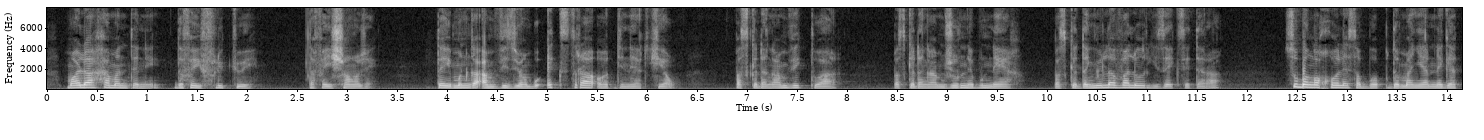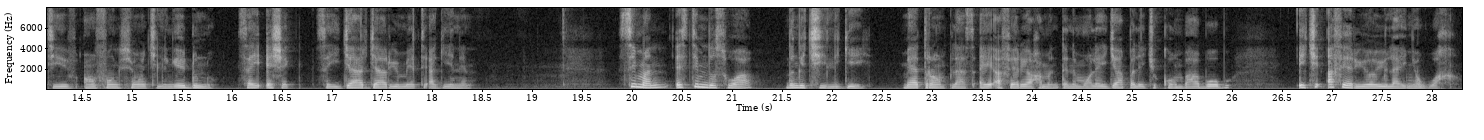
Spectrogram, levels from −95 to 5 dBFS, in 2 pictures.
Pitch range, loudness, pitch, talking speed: 165-190 Hz, -17 LUFS, 175 Hz, 140 wpm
